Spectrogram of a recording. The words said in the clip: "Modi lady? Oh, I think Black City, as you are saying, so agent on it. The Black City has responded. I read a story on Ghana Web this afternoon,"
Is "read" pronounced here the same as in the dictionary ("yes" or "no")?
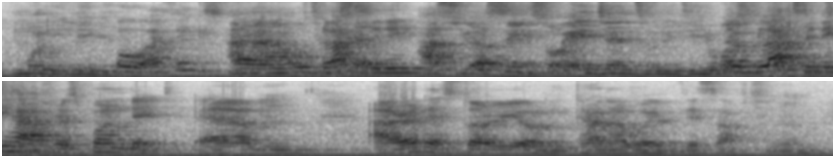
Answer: yes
